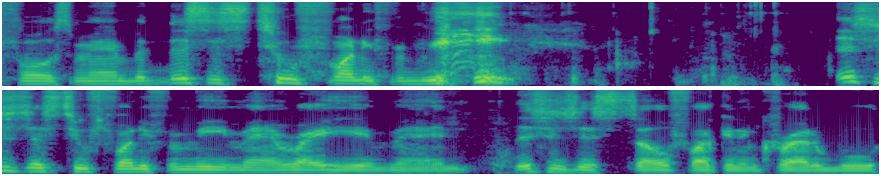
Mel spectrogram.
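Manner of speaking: words broken up by laughing throughout. Reacting to a funny story being read out, laughing while talking. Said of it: "I'm sorry for laughing".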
